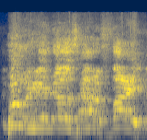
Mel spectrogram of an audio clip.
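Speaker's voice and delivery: mock ring announcer shouting his question; hyped announcer. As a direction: pump up the fair crowd. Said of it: "and I'm quoting".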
